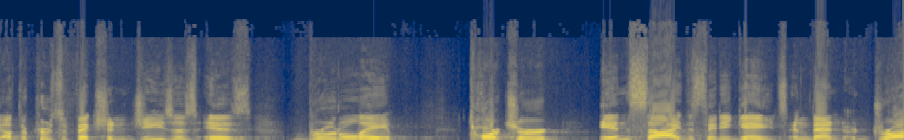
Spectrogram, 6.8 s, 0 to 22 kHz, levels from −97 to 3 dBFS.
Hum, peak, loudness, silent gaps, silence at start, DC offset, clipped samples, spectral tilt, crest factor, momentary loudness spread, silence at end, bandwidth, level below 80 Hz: none; 0 dBFS; -14 LUFS; none; 0 s; under 0.1%; 0.3%; -3 dB/octave; 14 dB; 11 LU; 0 s; 18.5 kHz; -56 dBFS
